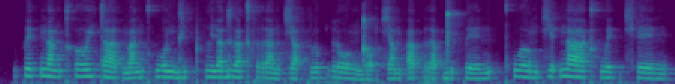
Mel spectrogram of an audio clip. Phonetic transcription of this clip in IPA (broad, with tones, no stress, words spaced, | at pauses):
pe˦˥k̚ na˦˥ŋkʰɤː˥˩j taː˨˩t̚ma˦˥n kʰwo˧ndi˦˥ʔpʰli˦˥a̯dɯ˧a̯ kʰra˨˩nt͡ɕa˨˩ʔklu˦˥k̚roː˨˩ŋ dɔ˨˩ʔt͡ɕa˦˥m ʔa˥˩p̚ra˦˥p̚di˥˩ʔpe˦˥n | kʰwɤː˨˩mt͡ɕe˦˥ʔnaː˧ kʰwe˨˩k̚t͡ɕʰe˨˩n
